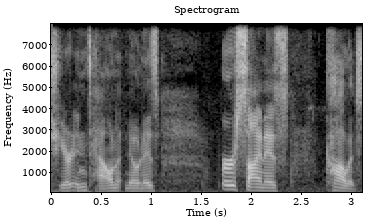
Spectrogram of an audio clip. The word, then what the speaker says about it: Ursinus: It's spelled with a U, but it's pronounced Ursinus, like a bear, like the constellation, like Sinus, not Ursinus.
